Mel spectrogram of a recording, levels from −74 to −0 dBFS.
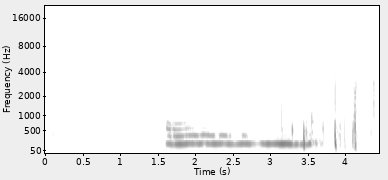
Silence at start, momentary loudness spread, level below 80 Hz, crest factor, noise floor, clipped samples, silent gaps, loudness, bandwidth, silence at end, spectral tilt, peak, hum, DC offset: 1.6 s; 8 LU; under -90 dBFS; 26 dB; -78 dBFS; under 0.1%; none; -52 LUFS; 11 kHz; 0.05 s; -8 dB/octave; -26 dBFS; none; under 0.1%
